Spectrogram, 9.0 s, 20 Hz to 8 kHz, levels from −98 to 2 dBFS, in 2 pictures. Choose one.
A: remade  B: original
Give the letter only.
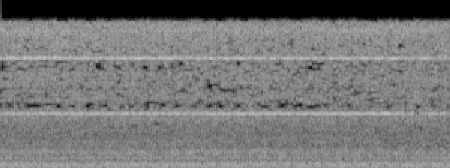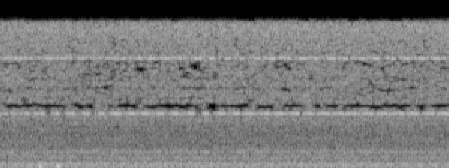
B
